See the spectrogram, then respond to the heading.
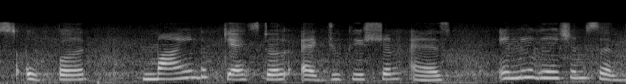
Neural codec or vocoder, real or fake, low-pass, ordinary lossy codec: codec, 16 kHz, 2 kbps, X-Codec, HuBERT features, trained on balanced general audio; fake; 7.2 kHz; none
